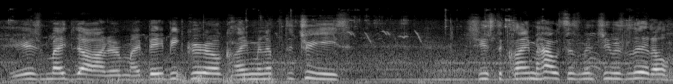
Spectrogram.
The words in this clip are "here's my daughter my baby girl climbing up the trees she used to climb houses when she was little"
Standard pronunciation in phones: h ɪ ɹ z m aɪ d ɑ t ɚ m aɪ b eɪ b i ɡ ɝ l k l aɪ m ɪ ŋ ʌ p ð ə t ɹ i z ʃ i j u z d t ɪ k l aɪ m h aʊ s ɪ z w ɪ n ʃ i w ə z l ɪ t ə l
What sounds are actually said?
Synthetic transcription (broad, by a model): h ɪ ɹ z m aɪ d ɑ t ɚ m aɪ b eɪ b i ɡ ɝ l k l aɪ m ɪ ŋ ʌ p ð ə t ɹ i z ʃ i j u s t ɪ k l aɪ m h aʊ s ɪ z w ɪ n ʃ i w ə z l ɪ t l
